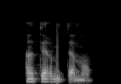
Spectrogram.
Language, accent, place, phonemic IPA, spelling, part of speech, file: French, France, Lyon, /ɛ̃.tɛʁ.mi.ta.mɑ̃/, intermittemment, adverb, LL-Q150 (fra)-intermittemment.wav
- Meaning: intermittently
